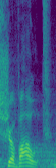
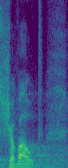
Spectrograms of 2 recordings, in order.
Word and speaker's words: Shavuot: Sorry, it's Shavuot. That's what it is, Shavuot.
